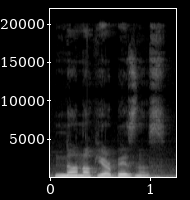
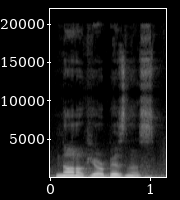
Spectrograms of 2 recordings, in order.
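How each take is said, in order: The two takes are said the same way.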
